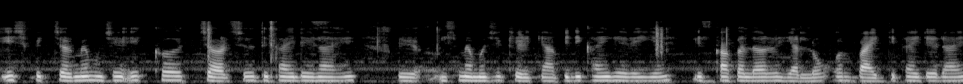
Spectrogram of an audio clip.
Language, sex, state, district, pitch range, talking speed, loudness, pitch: Hindi, female, Uttar Pradesh, Jyotiba Phule Nagar, 170-185 Hz, 175 wpm, -17 LUFS, 175 Hz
